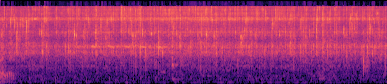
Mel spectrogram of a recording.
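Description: Garlic, green chillies and curry leaves frying in oil for a bilimbi pickle give a steady, dense crackling sizzle throughout, close and even, with faint talking underneath.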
